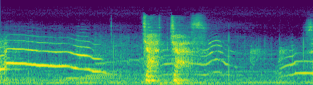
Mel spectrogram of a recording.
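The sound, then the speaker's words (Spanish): A voice mimics a coyote howl with a long, falling wavering cry, then two short breathy bursts and a few rising yips, fairly loud. “convirtió en coyota y empezó a aullar.”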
